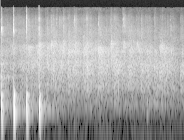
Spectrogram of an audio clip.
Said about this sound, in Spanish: Debes aplauso al Señor.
